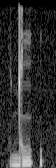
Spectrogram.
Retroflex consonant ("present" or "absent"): absent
